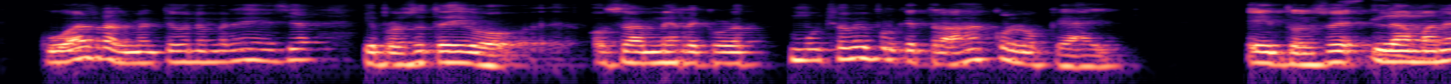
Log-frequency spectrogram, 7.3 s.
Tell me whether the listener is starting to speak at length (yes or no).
no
